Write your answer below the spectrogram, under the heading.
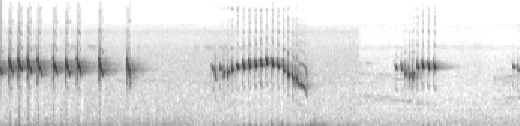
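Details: Forest-singing yellow-vented bulbul: a fast series of clipped chirps opens, then a long bubbling rattle that climbs and drops, followed by shorter chattering bursts.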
